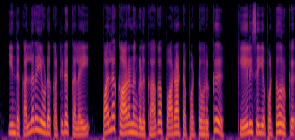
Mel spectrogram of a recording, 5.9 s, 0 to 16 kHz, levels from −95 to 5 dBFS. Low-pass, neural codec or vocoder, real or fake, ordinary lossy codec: 14.4 kHz; none; real; none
